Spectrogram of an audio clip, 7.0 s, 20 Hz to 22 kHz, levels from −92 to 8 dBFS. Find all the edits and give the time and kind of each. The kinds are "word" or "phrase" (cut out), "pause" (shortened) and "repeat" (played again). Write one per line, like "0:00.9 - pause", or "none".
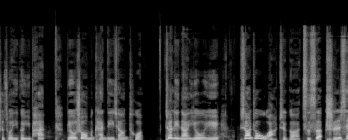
none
